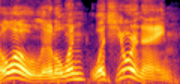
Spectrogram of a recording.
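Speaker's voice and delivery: bouncy, swooping little sing-song voice. Voicing Chucky saying hello to the baby: voicing Chucky greeting the baby. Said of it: "He goes".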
